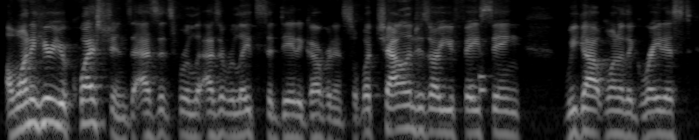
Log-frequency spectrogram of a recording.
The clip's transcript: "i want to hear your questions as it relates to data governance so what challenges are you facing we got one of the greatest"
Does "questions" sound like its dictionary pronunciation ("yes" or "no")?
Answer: yes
